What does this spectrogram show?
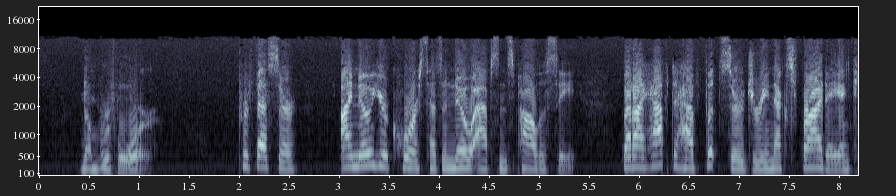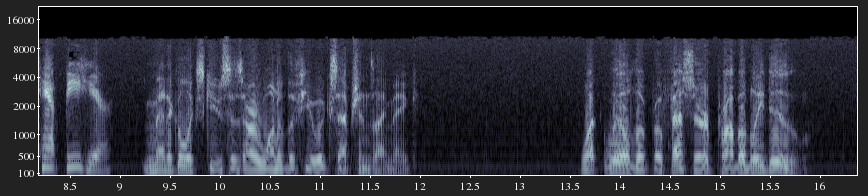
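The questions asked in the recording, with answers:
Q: What will the professor probably do?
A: Excuse the student's absence for surgery.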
